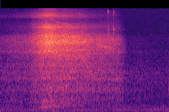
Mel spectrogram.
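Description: A person's long breath out, like a sigh, close to the microphone: it starts about half a second in, swells quickly and fades over about a second.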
